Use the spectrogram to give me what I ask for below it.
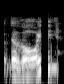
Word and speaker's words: de Rooij: good me how did I go with those pronunciations M well good enough my name is De Roy which isy okay and my wife is actually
